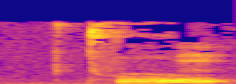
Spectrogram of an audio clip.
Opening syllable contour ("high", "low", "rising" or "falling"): falling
